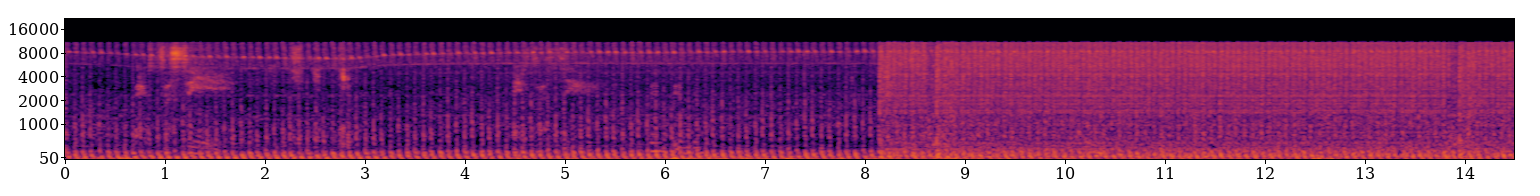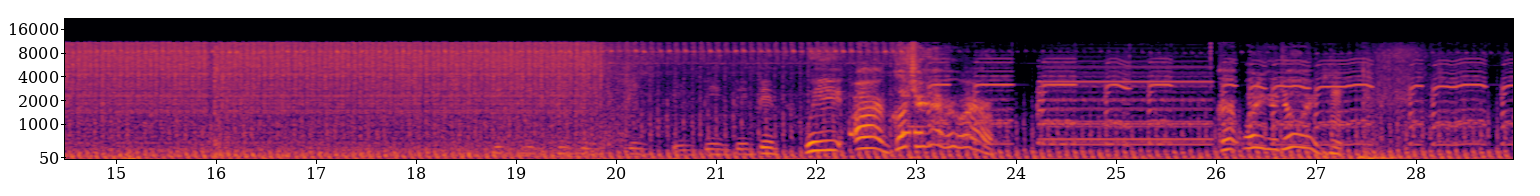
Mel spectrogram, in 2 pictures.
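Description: A helicopter's rotor thumps and its engine drones steadily.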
